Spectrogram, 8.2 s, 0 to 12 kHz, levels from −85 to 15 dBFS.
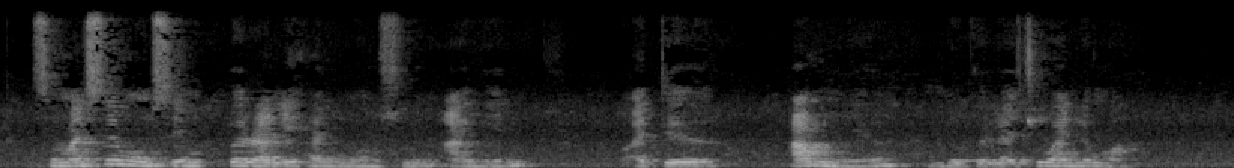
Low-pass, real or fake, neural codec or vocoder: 10.8 kHz; real; none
